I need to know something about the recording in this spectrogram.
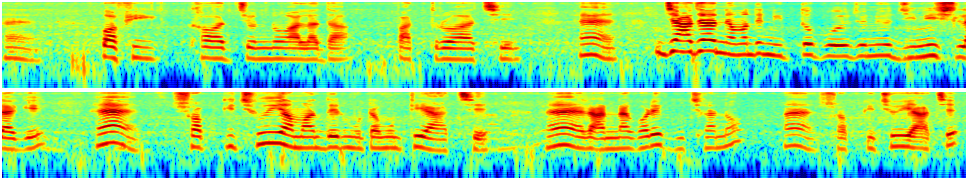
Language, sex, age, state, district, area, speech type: Bengali, female, 30-45, West Bengal, Uttar Dinajpur, urban, spontaneous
